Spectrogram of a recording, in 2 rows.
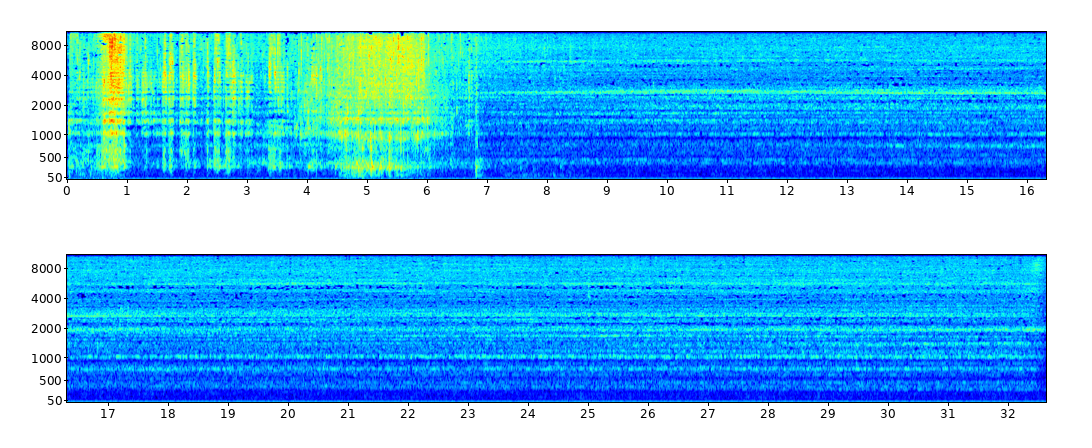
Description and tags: PFRamada201TankOn
Standard flush from a toilet in Pigeon Forge, Tennessee, United States, recorded May 2010 using Zoom h4 and Audio Technica AT-822 stereo microphone.
flush, glug, wet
